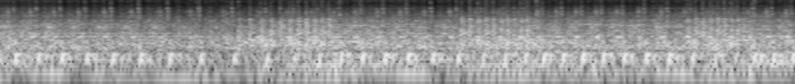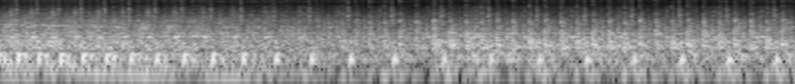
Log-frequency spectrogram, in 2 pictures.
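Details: Powertrac tractor diesel idling after water pump repair; steady even clatter about three beats a second, no squeal or grinding from the pump area; water pump noise heard before is now gone.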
